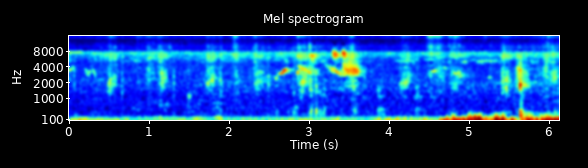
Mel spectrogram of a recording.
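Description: Birds calling with short, scattered chirps over a quiet outdoor background. Near the end a low rumbling noise grows louder and covers them.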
